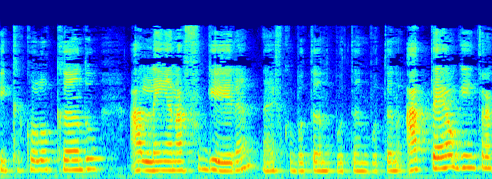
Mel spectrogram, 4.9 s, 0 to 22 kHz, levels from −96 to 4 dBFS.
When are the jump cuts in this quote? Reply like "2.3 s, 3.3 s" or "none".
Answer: 3.7 s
